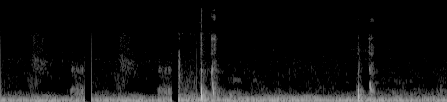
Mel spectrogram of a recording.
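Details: Tiny puppy having its first hiccups: two or three faint, sharp hiccup-like clicks over steady low background noise; puppy hiccups.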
